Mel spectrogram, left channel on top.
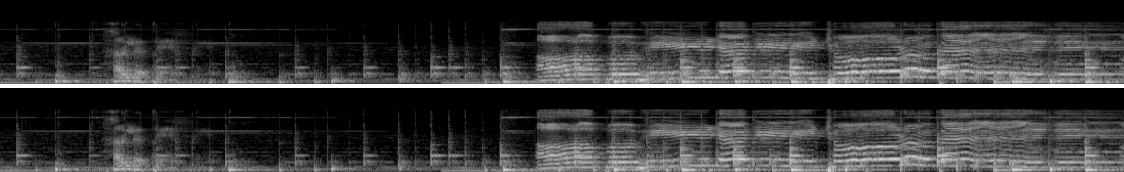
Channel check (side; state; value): both; normal; correlation 0.94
